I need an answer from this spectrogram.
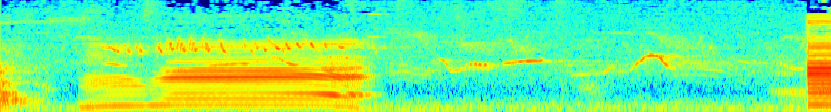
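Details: A cow on a spacious pasture gives one sustained, even moo lasting over a second, followed by quiet background with faint whistled bird notes and a sharp click at the end.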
